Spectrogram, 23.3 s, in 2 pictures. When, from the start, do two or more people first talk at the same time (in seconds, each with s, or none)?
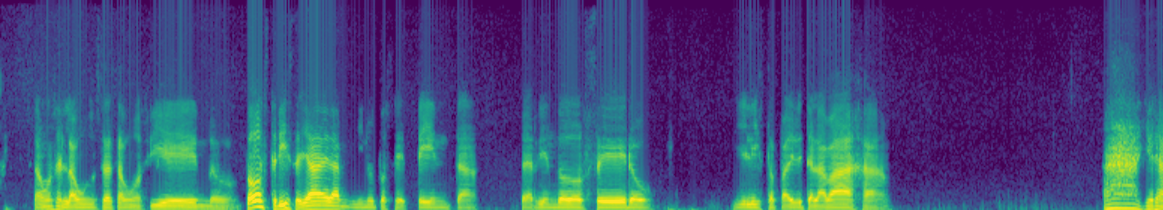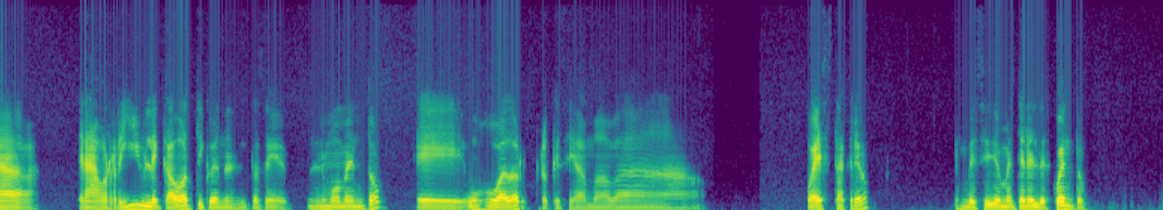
none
